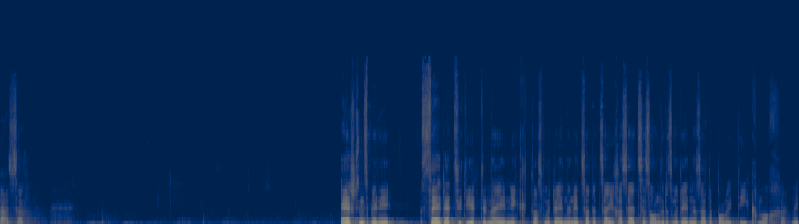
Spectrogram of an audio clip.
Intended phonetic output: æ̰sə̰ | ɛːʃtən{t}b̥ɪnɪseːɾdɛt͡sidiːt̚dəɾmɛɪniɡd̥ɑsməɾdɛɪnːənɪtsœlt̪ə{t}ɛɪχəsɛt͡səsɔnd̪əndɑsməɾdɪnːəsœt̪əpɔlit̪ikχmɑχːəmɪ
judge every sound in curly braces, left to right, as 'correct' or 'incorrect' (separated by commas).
incorrect, incorrect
